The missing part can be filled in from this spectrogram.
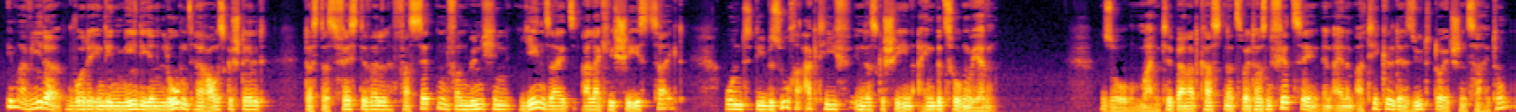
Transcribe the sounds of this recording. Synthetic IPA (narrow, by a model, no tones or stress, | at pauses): ʔɪmɐviːɾɐvʊɐɾəɪndeːnmeːdiənloːbm̩thɛʁaʊsɡ̥əʃtɛlt | d̥asd̥asfɛstivəlfasɛtn̩fɔnmʏnçn̩jeːnzaɪt͡sʔalɐkʰl̥iʃeːst͡saɪkt | ʔʊntd̥iːbəzuːxɐʔaktʰiːfɪndasɡ̥əʃeːənʔa̰ɪnbət͡soːɡŋ̩veːɐdn̩ | zoːmaɪntʰəbɛɐnaɐtkʰastnɐt͡sv̥aɪtʰaʊzn̩tfɪɐt͡seːnɪnʔa̰ɪnəmʔa̰ɐtʰiːkl̩deːɐzyːtd̥ɔʏt͡ʃn̩t͡saɪtʰʊŋ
